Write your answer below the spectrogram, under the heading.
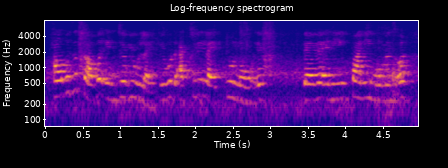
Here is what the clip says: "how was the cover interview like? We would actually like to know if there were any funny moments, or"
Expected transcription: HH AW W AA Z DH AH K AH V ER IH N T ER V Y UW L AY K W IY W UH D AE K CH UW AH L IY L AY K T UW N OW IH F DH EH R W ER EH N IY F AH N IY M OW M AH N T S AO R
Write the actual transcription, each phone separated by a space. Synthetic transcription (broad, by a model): HH AW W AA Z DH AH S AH P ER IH N T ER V Y UW L AY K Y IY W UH D AE K CH UW AH L IY L AY K T UW N OW IH F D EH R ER EH N IY F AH N IY M OW M AH N T S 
